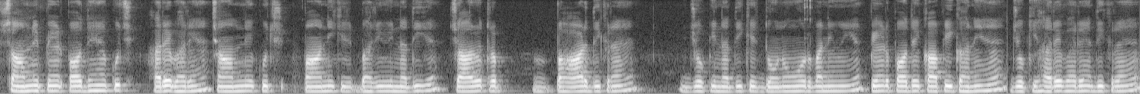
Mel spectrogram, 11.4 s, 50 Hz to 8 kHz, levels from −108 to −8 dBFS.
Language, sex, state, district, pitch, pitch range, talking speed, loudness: Hindi, male, Jharkhand, Sahebganj, 155 Hz, 150-160 Hz, 200 wpm, -17 LUFS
